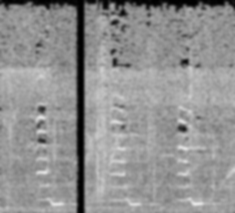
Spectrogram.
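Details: During the breeding season at Perumbakkam, a female pheasant-tailed jacana (Hydrophasianus chirurgus) in breeding plumage gives courtship calls to attract males: three nasal, cat-like mews, each sliding down and levelling off, about one a second, over a soft hiss.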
